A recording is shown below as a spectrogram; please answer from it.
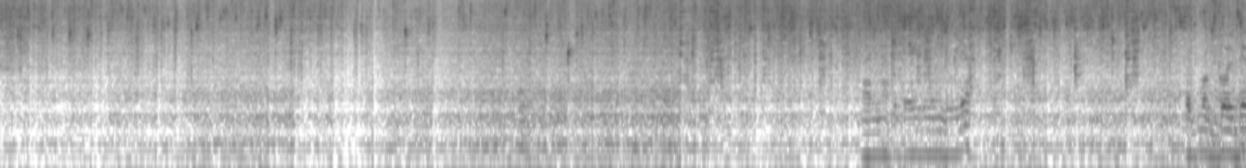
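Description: Ginger sautéing in hot oil as the first step of a mussel dish gives a loud, steady sizzle with stirring scrapes, constant throughout and with no talking.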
